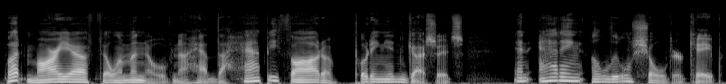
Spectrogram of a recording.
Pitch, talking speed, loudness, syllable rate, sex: 110 Hz, 140 wpm, -19 LUFS, 4.4 syllables/s, male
